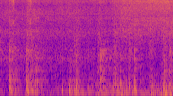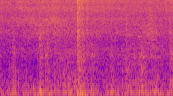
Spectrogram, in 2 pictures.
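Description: A steam locomotive in the video game Metro Exodus sets off: a steady loud hiss of steam over a low rumbling chug, with scattered clanks throughout and no talking.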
